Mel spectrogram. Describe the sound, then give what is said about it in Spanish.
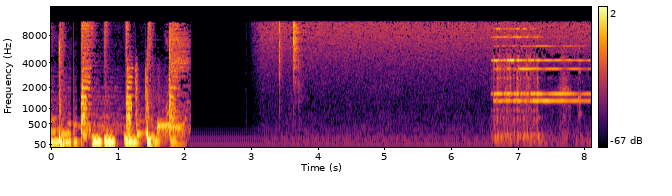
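A telephone rings with an incoming call. Rapid, bright bursts of ringing come first, followed by a stretch of faint hiss with a few clicks, then a steady electronic tone at the end. “yo pensé que no íbamos a tener llamada hoy, pero parece que sí. Bueno. Bueno, es insistente.”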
